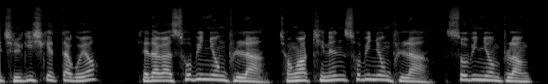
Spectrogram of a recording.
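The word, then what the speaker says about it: 소비뇽 블랑: 게다가 소빈용 블랑, 정확히는 소빈용 블랑, 소빈용 블랑 또 발음이 우습게 들리던데 제대로 말해보시죠.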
